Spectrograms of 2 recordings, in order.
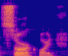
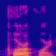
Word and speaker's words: coracoid: word right here is a c word that does not have that soft it's not sorakoid but this is coracoid coracoid coracoid's a little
